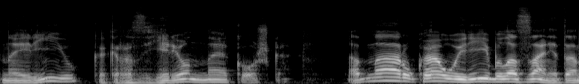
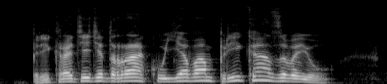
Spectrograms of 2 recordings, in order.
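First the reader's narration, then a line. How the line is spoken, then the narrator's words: Loud, commanding. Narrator (Russian): Получилось так громко, так повелительно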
